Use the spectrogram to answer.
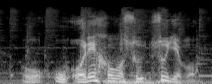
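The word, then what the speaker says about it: Orekhovo-Zuyevo: Orejovo-Sujevo. Orejovo-Sujevo. Así es la pronunciación correcta.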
